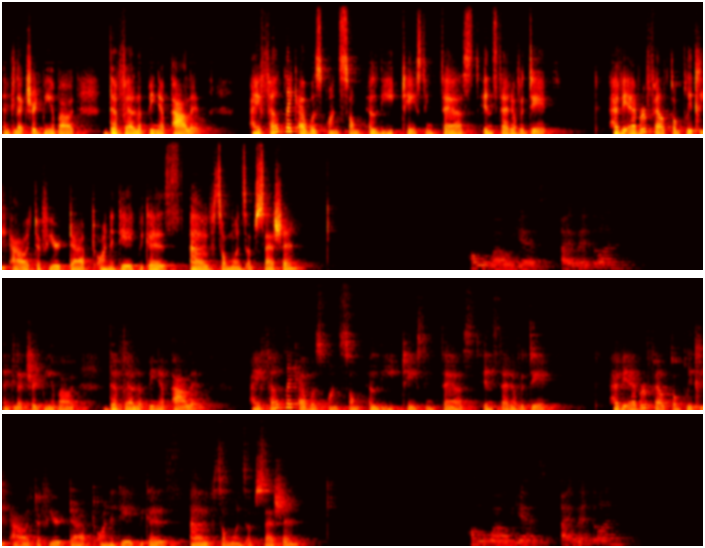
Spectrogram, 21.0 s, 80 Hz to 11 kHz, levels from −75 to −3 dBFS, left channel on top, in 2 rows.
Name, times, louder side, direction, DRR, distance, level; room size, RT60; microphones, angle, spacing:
voice 1, 0.0-2.9 3.3-3.4 3.7-8.1 9.1-15.0, left 6 dB, 70° left, 15 dB, 0.5 m, -30 dB
voice 2, 17.5-18.5 18.9-19.8, equal, 20° right, -3 dB, 3.0 m, -44 dB
9.8 x 7.9 x 6.1 m, 1.0 s
head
